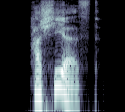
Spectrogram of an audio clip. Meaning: second-person singular present of haschieren
- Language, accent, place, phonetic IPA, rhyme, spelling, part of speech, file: German, Germany, Berlin, [haˈʃiːɐ̯st], -iːɐ̯st, haschierst, verb, De-haschierst.ogg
